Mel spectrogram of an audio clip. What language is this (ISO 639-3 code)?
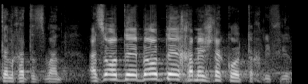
heb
